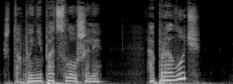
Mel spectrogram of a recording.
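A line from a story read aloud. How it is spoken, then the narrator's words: Hissing whisper turning rapid patter. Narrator (Russian): Механик все же сбилась заговорщицкого шипения на привычную скороговорку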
